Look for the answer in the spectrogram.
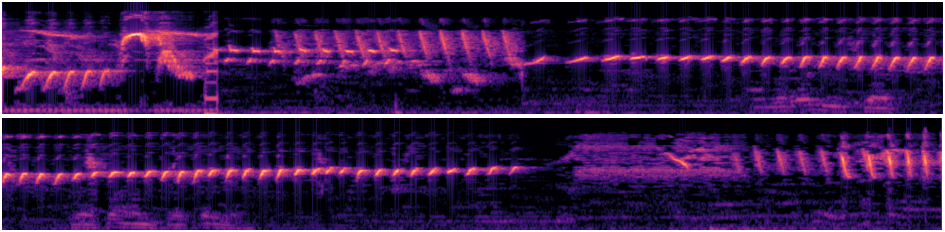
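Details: White-rumped shama performing to provoke other shamas: a few mixed chirps, then a long fast buzzy trill of many evenly repeated notes that slowly climbs in pitch, ending with a high rattling burst.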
